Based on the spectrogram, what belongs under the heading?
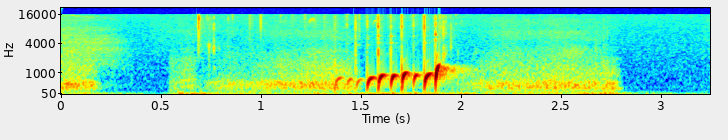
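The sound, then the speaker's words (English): A quick run of about six wet, bubbly ASMR bubble plops, each a little higher in pitch than the last, rising over a soft, steady low hum. “ASMR. Bubbles.”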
